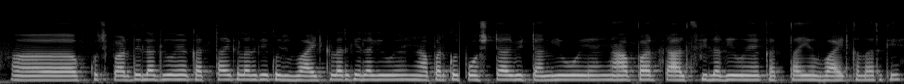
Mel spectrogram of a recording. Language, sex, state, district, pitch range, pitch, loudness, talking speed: Hindi, female, Chhattisgarh, Rajnandgaon, 205-220 Hz, 210 Hz, -25 LUFS, 230 wpm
